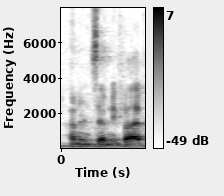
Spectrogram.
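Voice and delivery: usual speaking voice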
